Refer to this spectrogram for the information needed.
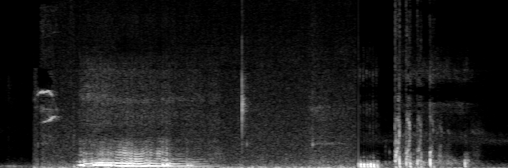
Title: pets snoring 😪😴🥺🫠#snoring #pets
